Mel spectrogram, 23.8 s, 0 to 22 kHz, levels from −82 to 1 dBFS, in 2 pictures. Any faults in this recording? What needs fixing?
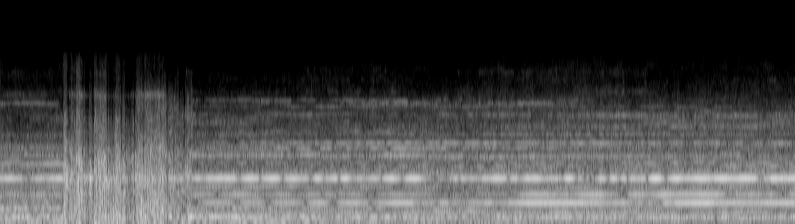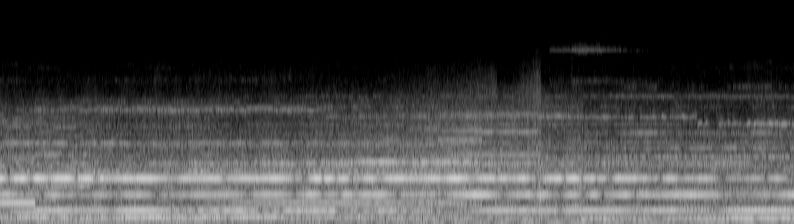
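A call bitrate drop from 0.96 to 6.35 s makes the sound rough and muffled. The bandwidth narrows from 20 kHz to 6 kHz, consistent with a fall to roughly 10 kbps. A spectrogram shows the region above 6 kHz going empty. Give the call steadier network headroom or a higher minimum encoder bitrate so the bandwidth estimate cannot starve the codec.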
